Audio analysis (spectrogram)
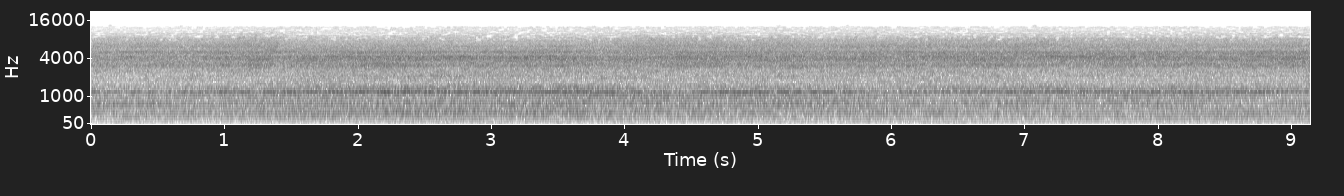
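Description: An Aer Lingus Airbus A330 with CF6 engines roars in reverse thrust on landing at Manchester Airport in windy storm weather, a sustained, even, distant rumbling hiss with no talk.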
